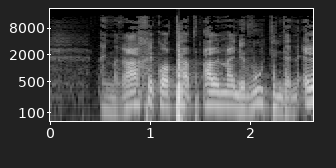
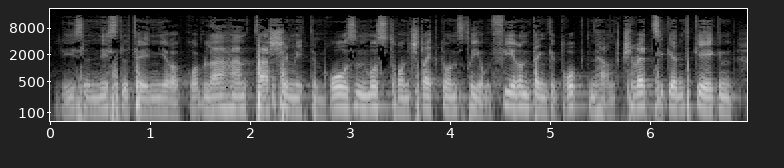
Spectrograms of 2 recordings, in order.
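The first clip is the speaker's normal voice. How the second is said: ordinary delivery, nothing marked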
